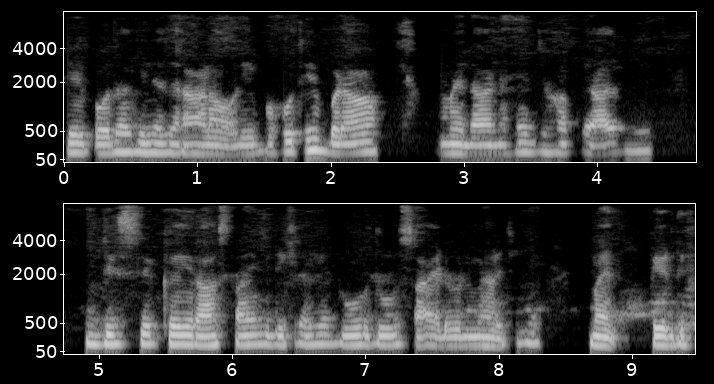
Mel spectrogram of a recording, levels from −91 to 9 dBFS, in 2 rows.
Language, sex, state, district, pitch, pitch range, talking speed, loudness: Hindi, male, Bihar, Kishanganj, 140 Hz, 135-150 Hz, 195 wpm, -19 LUFS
